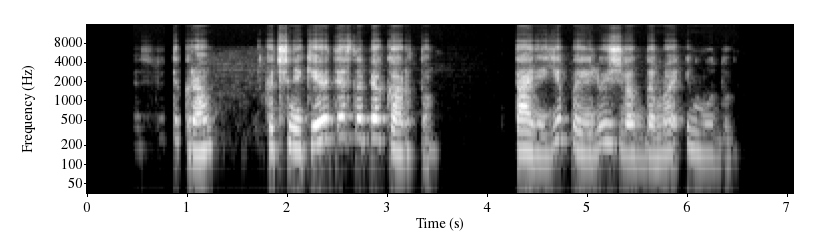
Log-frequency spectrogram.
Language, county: Lithuanian, Panevėžys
